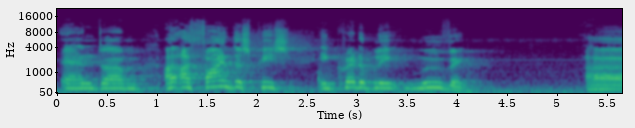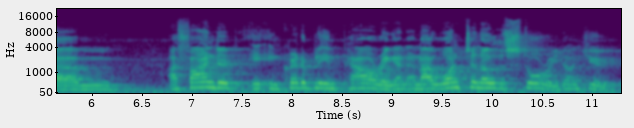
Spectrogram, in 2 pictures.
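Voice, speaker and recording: A man's voice: high-pitched, unhurried, a little hiss or hum. An older man from South Africa with an Afrikaans accent gives a conversational, reflective sermon as pastor and often repeats words as he starts a thought.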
